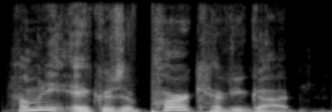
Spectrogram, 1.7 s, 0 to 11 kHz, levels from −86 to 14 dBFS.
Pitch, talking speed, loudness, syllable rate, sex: 155 Hz, 290 wpm, -17 LUFS, 7.0 syllables/s, male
